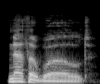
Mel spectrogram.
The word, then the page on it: netherworld: British English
